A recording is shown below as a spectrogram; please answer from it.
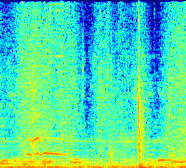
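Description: A cat giving one short, faint call about half a second in, over a steady low hum. The audio is warped by layered pitch-shift effects.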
